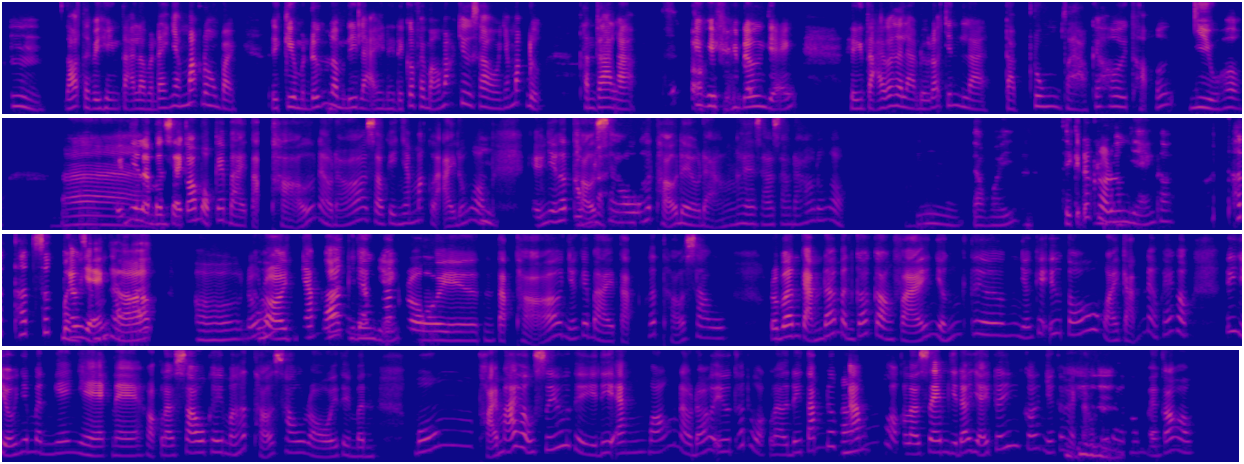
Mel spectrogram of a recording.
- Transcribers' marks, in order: unintelligible speech; chuckle; laughing while speaking: "việc"; laughing while speaking: "Ừm"
- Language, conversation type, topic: Vietnamese, podcast, Bạn đối phó với căng thẳng hằng ngày bằng cách nào?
